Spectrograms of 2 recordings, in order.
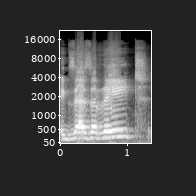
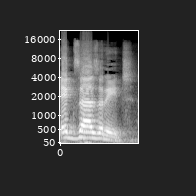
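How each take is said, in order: First: The stress is on the third syllable. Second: The stress is on the first syllable. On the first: "ఇక్కడ stress ర దగ్గర ఉంది" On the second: "first syllable పైన ఇచ్చాడు"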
